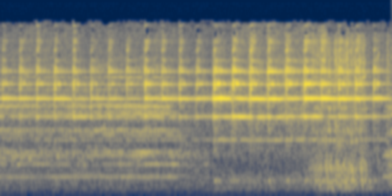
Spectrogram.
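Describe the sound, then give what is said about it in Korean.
A commuter train pulling into a station platform, with a steady, loud rumble, rhythmic clicking of wheels over rail joints and a ringing metallic whine. The clatter grows heavier partway through. “열차가 들어서는 플랫폼.”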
